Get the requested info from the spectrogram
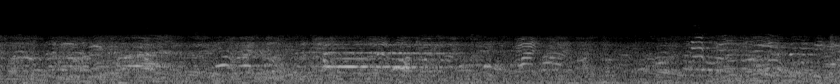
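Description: Indistinct shouts and talk from players on the pitch and spectators at the ground, with one longer drawn-out call near the middle.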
